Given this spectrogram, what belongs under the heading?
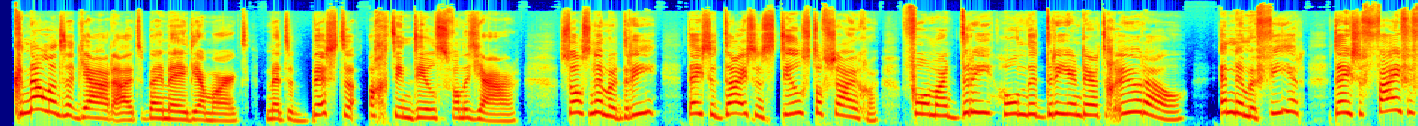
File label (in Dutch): selling; Mediamarkt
